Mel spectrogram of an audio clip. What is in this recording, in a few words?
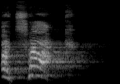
See Player Shout Soldier Mace Agent Female; Battle; Sinecure Melee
